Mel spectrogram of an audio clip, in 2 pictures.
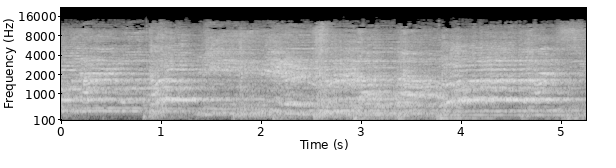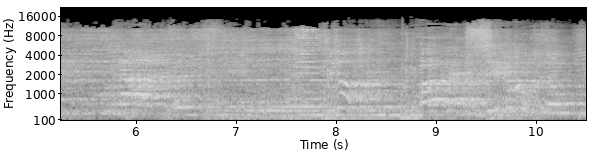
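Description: A changgeuk ensemble of men and women singing together in chorus, a Korean folk-opera group song that carries on without a break.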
